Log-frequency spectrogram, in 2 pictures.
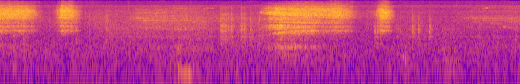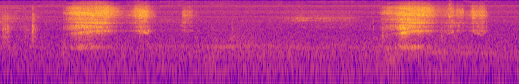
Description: This snoring is unbelievable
